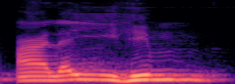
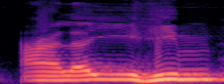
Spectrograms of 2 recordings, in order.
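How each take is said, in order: The two takes are said the same way.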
